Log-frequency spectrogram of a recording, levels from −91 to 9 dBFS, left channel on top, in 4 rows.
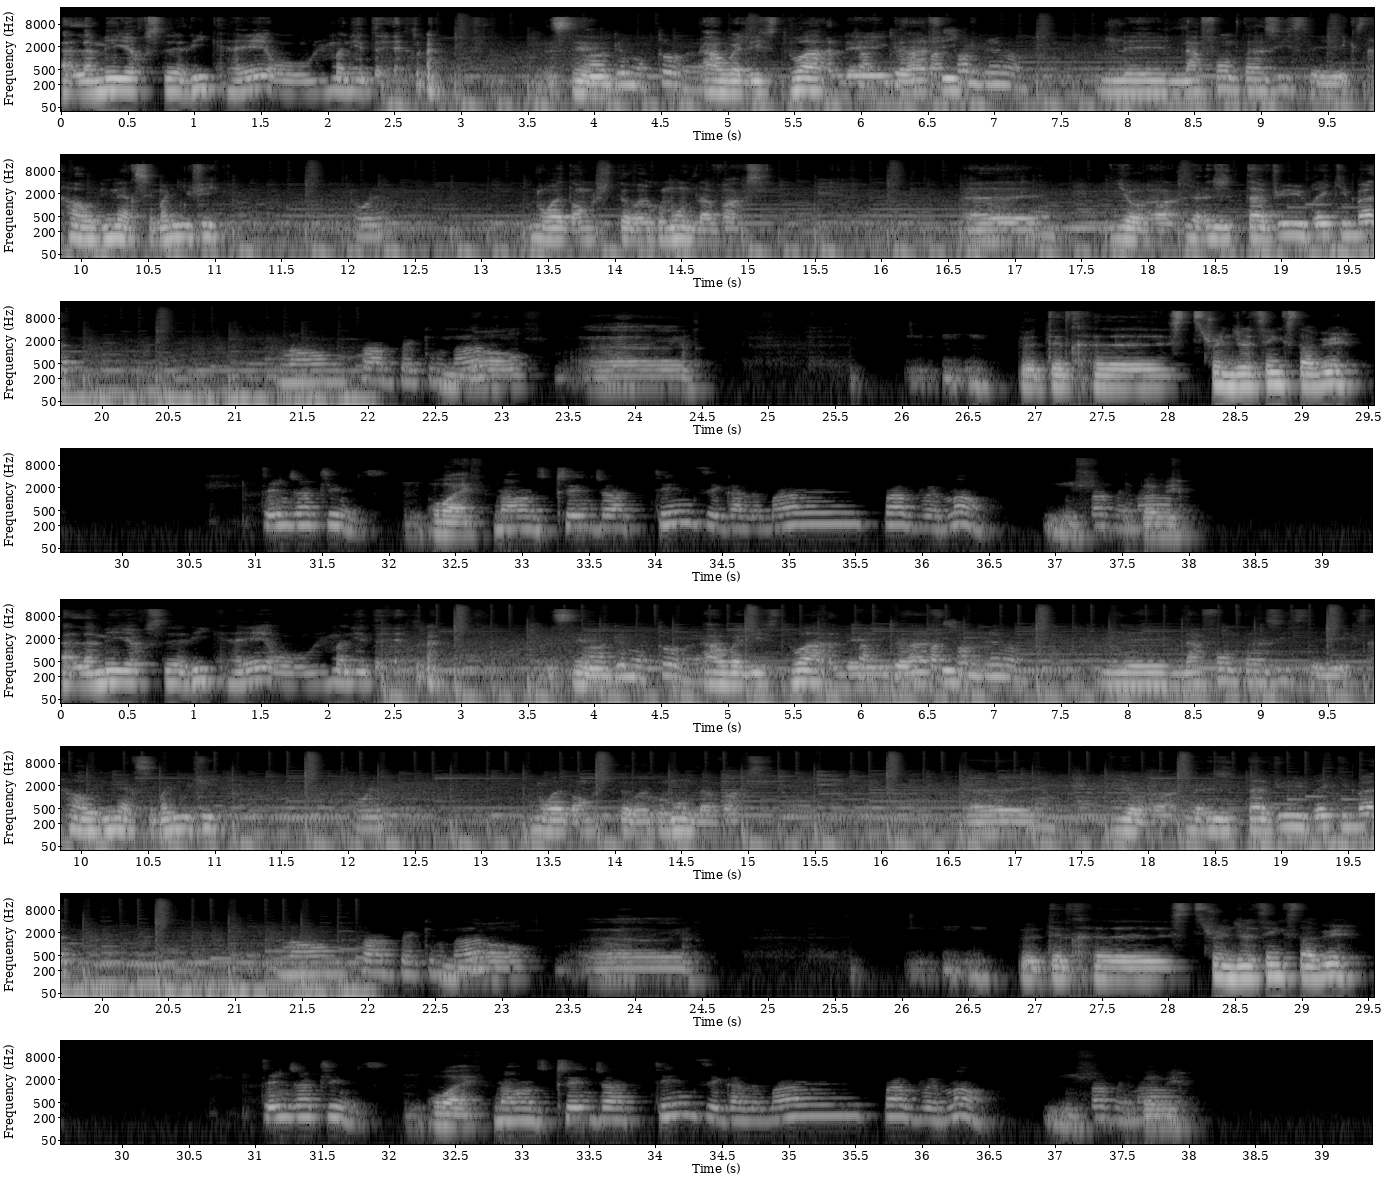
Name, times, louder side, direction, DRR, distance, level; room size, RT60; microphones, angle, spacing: voice 1, 0.0-2.8 3.6-4.2 4.8-6.7 7.7-11.0 13.0-15.1 16.6-17.2 17.6-19.8 22.5-23.1 23.6-24.4 26.3-26.6 26.9-29.3 32.1-32.6 36.9-37.2 37.7-37.9, left 2 dB, 45° left, 0.7 m, -29 dB
sound 1, 2.3-22.0, right 2 dB, 65° right, 0.7 m, -42 dB
voice 2, 3.9-4.9 6.0-7.3 12.0-12.3 16.7-17.3 21.3-22.9 23.7-24.0 31.0-31.9 32.8-36.5 37.3-37.9, equal, ahead, 0.6 m, -36 dB
4.6 x 3.3 x 2.6 m
head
